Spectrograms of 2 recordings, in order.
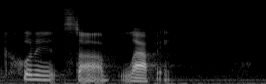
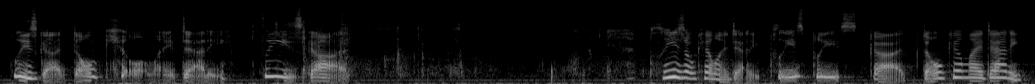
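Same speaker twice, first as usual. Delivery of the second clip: high, breathless whispered pleading to God; desperate prayer; 9 semitones higher than usual. Acted. Boy begging God to spare his father, frightened whisper. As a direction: beg God in a frightened hushed voice.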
